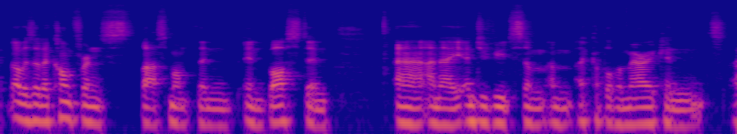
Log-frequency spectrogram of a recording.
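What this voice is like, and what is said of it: Posh Northern Irish accent. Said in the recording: “I keep getting comments about my accent ... I sound posh for Derry.”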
